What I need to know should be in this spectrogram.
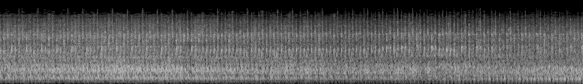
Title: Bruit moteur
